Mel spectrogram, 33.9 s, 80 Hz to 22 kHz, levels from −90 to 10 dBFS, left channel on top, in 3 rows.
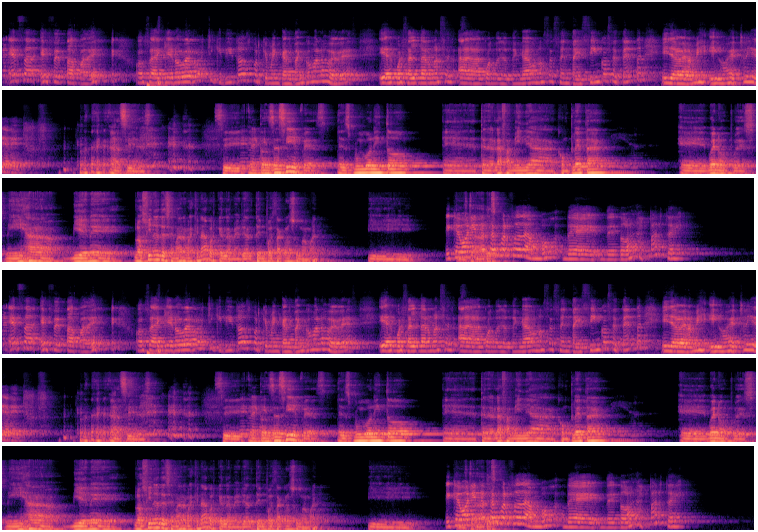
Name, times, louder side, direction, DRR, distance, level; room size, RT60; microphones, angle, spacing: voice 1, 0.0-12.3 12.9-15.6 20.3-20.9 29.3-32.8, right 1 dB, 5° right, 1 dB, 1.6 m, -27 dB
voice 2, 12.5-13.5 14.6-17.5 17.9-20.4 21.5-27.4 28.1-28.8 29.4-30.0, equal, 15° left, 5 dB, 0.9 m, -20 dB
17.0 x 16.0 x 2.9 m, 1.2 s
head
